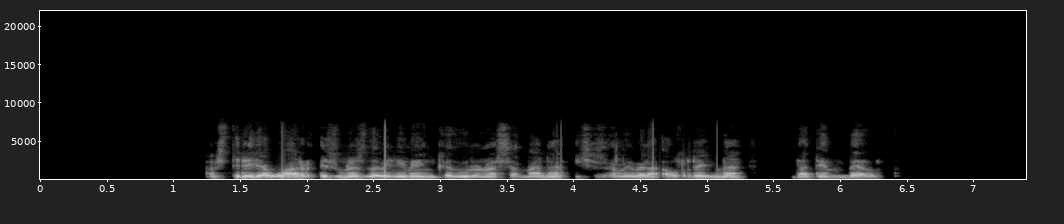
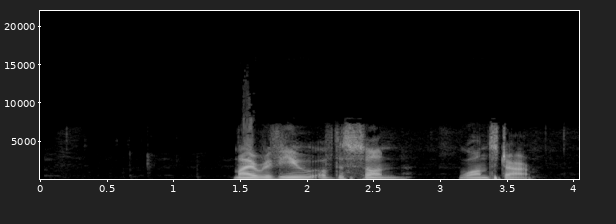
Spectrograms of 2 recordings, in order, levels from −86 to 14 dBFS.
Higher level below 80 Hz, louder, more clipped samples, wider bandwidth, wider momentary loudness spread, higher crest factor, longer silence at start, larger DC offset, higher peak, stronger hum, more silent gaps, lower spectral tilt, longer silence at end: about the same, -56 dBFS vs -58 dBFS; first, -17 LUFS vs -21 LUFS; neither; second, 7.2 kHz vs 10.5 kHz; about the same, 16 LU vs 15 LU; second, 16 dB vs 24 dB; second, 1.25 s vs 1.45 s; neither; about the same, -2 dBFS vs 0 dBFS; neither; first, 5.38-5.63 s vs none; first, -7.5 dB/octave vs -4.5 dB/octave; first, 1.1 s vs 0.4 s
